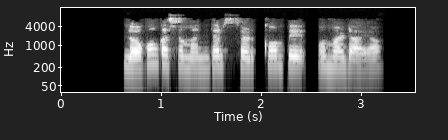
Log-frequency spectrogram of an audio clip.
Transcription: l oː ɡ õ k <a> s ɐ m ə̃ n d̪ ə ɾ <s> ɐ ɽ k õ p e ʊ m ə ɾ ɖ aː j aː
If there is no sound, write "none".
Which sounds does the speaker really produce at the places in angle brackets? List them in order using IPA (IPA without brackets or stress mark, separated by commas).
a, s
